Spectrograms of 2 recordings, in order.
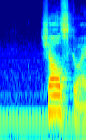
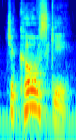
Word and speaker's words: Tchaikovsky: Cholskoy, I think it was. Cholskoy. First ballet. Tchaikovsky.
